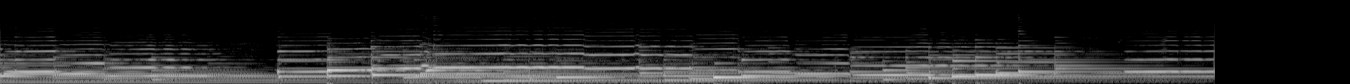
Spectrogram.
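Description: Cut-off end at 12.14 s: the audio stops abruptly in the middle of a sound and falls straight to digital silence, which lasts the remaining 1.4 s or so. There is no natural decay or fade; the waveform simply ends. The final stretch of audio data was never written out or played back, so the last buffers holding the rest of that sound are missing and the recording halts mid-event.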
